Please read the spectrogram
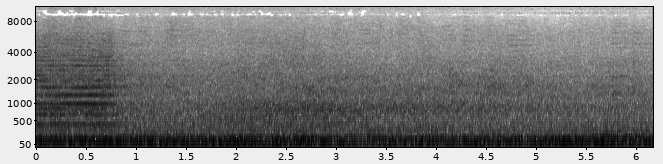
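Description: Metrolink commuter train's air horn sounding a chord that cuts off about a second in. After that, the steady low rumble of the diesel-powered train rolling along the track.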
